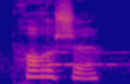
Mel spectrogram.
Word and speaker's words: Porsche: You say it Porsche. It's not Porsche. It's Porsche because it's a German brand.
